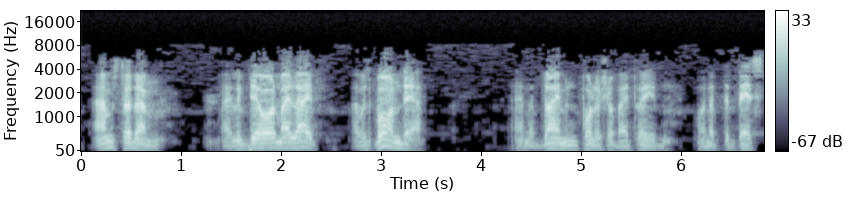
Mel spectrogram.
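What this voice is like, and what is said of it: Unfamiliar foreign accent. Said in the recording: “You speak with a foreign accent, the kind I never heard before.”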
